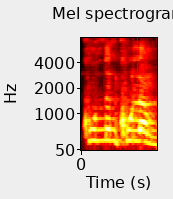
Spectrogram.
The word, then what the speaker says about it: Kudankulam: So it's Kundan Kulam in pronunciation. Kundan Kulam, Vanakkam, Harshini, Solunga.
